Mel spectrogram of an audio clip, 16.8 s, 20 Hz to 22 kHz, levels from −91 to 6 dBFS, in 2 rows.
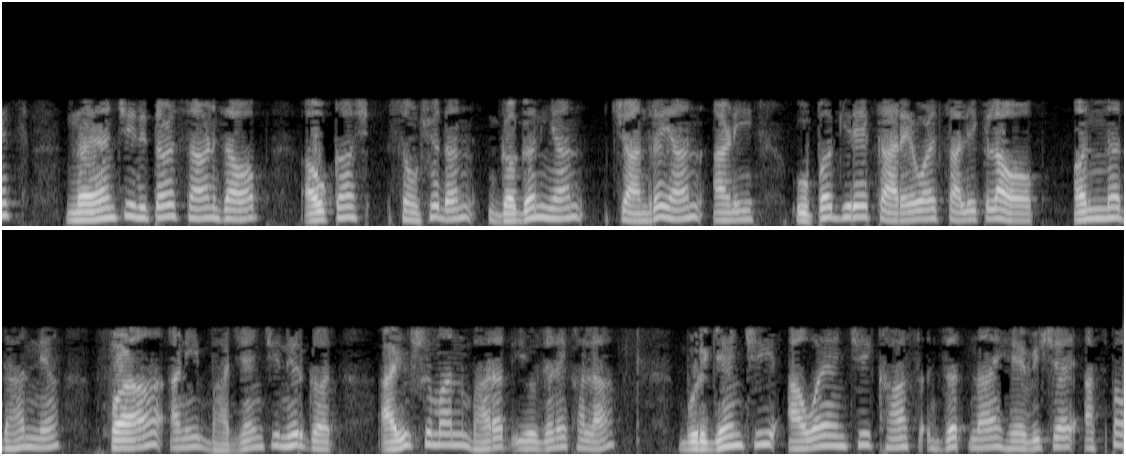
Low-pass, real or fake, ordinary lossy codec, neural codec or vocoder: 3.6 kHz; real; AAC, 32 kbps; none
